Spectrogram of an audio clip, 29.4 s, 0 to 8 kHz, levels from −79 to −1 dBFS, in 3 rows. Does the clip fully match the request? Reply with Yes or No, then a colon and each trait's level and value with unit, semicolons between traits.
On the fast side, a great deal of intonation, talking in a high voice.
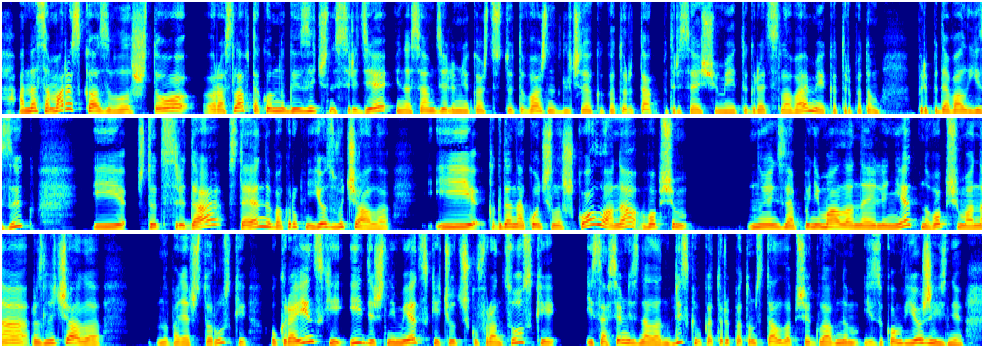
No: fast, 165 wpm; average, 3.1 semitones; high, 205 Hz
